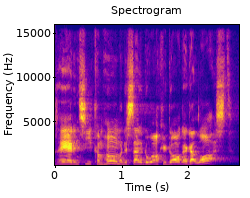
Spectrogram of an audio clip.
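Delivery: bright and loud, oblivious to the drama; imitating the friend. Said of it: "He goes".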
